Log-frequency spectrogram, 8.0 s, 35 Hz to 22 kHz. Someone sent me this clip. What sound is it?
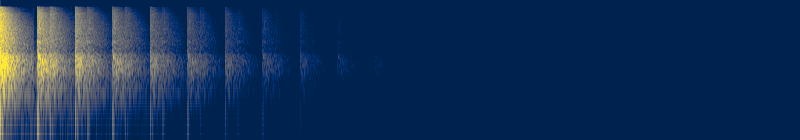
Clap 2 - Delay
This is a record from our radio-station inside the rooms and we´ve recorded with a zoomH2.
Clap, Delay, ZoomH2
